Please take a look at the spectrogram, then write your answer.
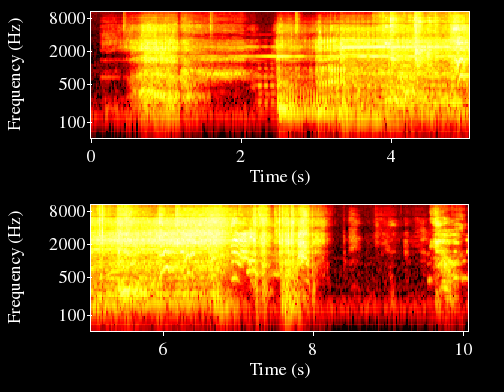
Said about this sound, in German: there is a tiger in the bathroom. What's going on? There's a jungle cat in the bathroom.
